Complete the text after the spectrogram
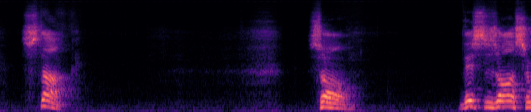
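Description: A man speaks close up in short bursts, heard through a phone's microphone.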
